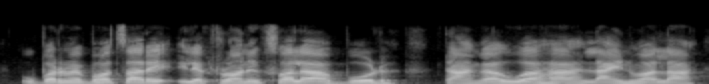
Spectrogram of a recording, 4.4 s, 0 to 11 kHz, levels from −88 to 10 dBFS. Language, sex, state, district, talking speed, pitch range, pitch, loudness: Hindi, male, Jharkhand, Garhwa, 160 wpm, 170-210 Hz, 185 Hz, -16 LUFS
